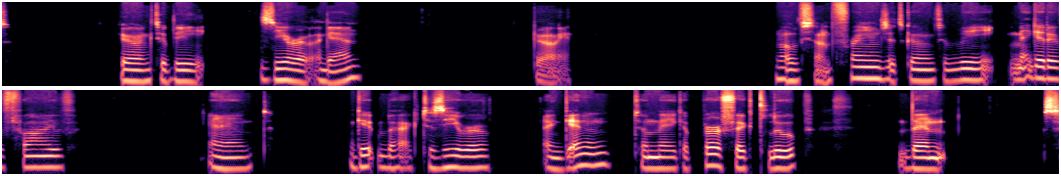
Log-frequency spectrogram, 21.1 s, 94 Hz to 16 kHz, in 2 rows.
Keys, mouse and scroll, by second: 4.6 click, 5.3 KP_2, 5.4 Right, 5.8 KP_2, 5.8 Right, 6.1 KP_2, 6.2 Right, 8.8-10.5 drag, 12.1 click, 13.1 KP_2, 13.2 Right, 13.3 KP_2, 13.4 Right, 13.7 KP_2, 13.8 Right, 14.8 click, 17.4 click, 19.9 drag, 20.8-21.1 right drag.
